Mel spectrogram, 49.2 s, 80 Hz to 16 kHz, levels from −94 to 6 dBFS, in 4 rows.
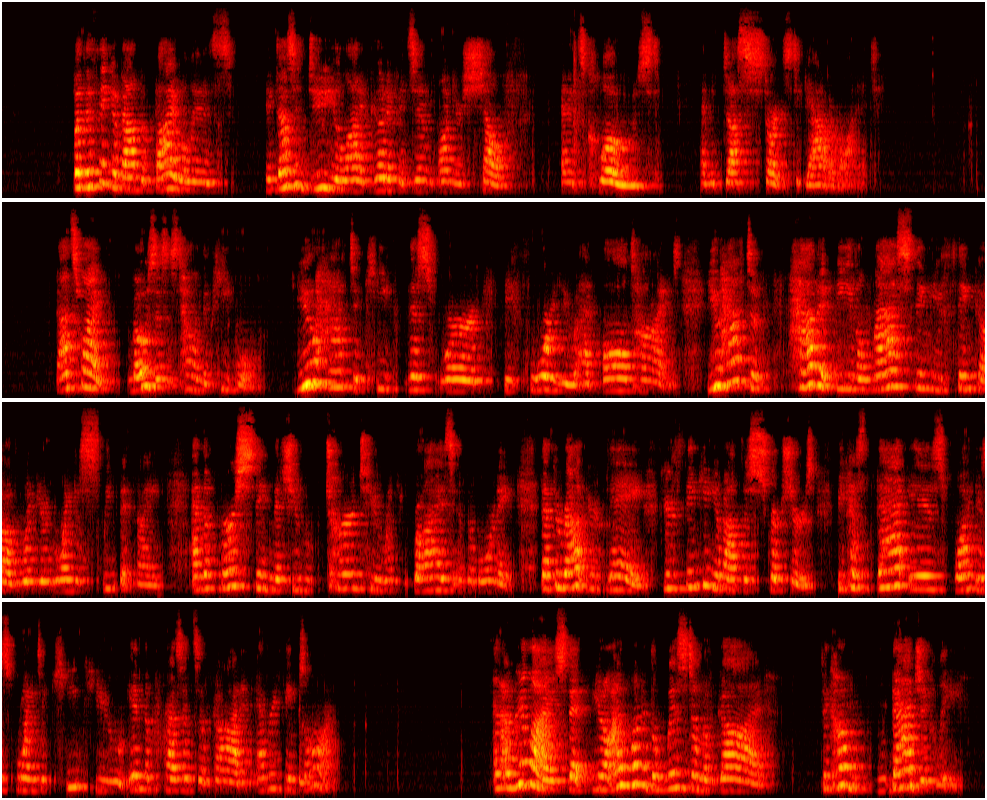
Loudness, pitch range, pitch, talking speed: -36 LUFS, 225-345 Hz, 270 Hz, 150 wpm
